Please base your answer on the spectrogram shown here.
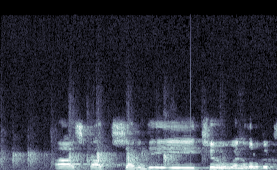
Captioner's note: applause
